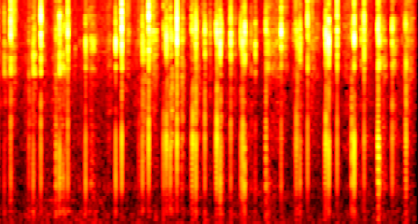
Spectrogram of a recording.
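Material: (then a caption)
Concrete. Fingertips and nails scratch fast and tap on a solid grey concrete cinder block wall with a rough surface, while an open hand rubs the block face. About two dozen quick, dry, bright scratches and taps come in an uneven, rapid run, each gritty burst cut off almost instantly with no ring.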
